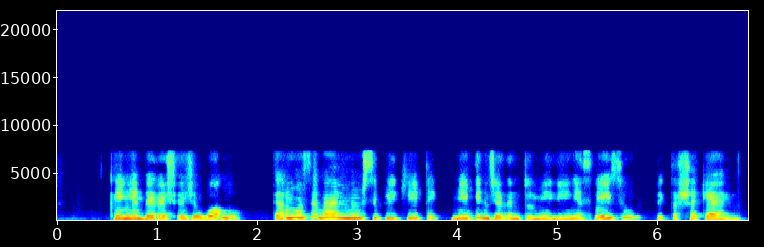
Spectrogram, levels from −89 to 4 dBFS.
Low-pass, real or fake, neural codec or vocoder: 7.2 kHz; fake; codec, 16 kHz, 1 kbps, FreqCodec, smaller model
